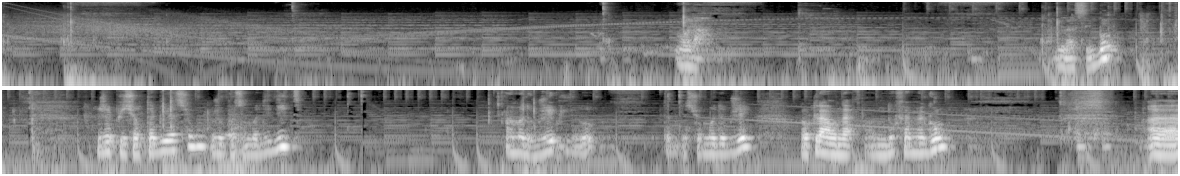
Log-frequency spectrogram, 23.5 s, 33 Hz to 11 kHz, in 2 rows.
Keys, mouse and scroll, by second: 3.0 click, 7.0-8.8 middle drag, 10.8-13.4 middle drag, 13.4 Tab, 17.0 Tab, 19.2-23.5 middle drag.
